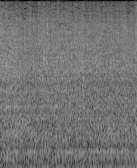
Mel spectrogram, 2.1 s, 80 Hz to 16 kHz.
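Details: Honda VFR 1200 idling after the rear exhaust silencer was refitted: a smooth, even low idle with no puffing, ticking or hiss from the pipes. A lamp check found no leaks, so the exhaust is sealed.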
